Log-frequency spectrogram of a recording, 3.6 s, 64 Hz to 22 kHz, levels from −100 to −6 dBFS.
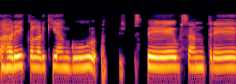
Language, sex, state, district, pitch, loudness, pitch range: Hindi, female, Bihar, Saharsa, 210 Hz, -17 LUFS, 205-215 Hz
